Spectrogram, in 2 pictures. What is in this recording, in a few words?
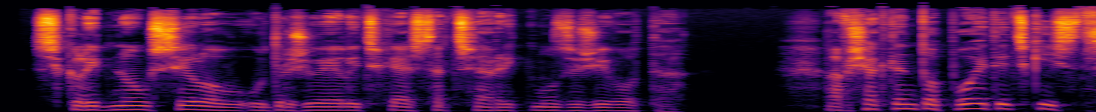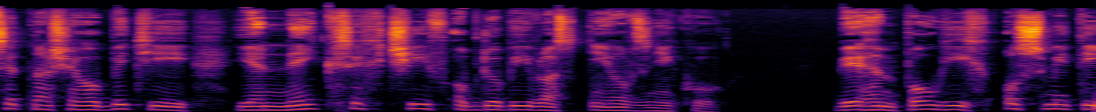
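male Czech documentary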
